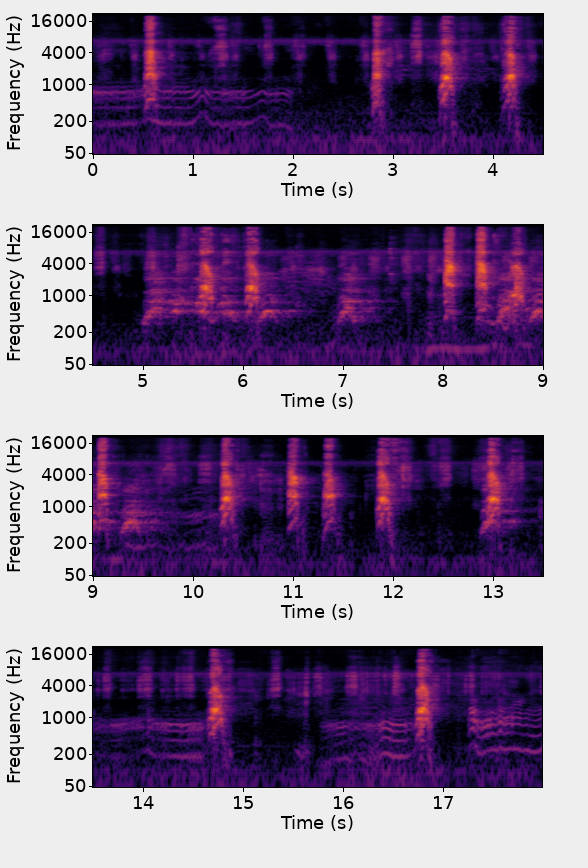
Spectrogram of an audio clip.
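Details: Toy Pomeranian dogs bark at a whistle, giving sharp, high yapping barks in quick bursts, with whistle-like tones between them.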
